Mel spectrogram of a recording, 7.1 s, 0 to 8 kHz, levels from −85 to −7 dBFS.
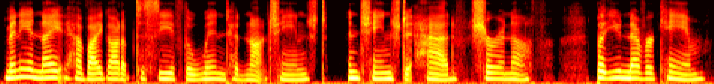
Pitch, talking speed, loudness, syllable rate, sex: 205 Hz, 210 wpm, -18 LUFS, 4.8 syllables/s, female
